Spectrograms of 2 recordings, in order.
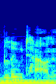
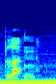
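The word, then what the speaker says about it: Bluton: No, it's actually not even spelled like the word town. It's B-L-U-T-O-N, but I like to call it Blue Town instead of Blutton.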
